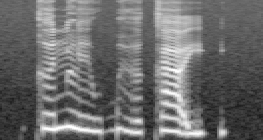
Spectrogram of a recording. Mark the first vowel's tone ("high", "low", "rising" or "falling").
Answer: rising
